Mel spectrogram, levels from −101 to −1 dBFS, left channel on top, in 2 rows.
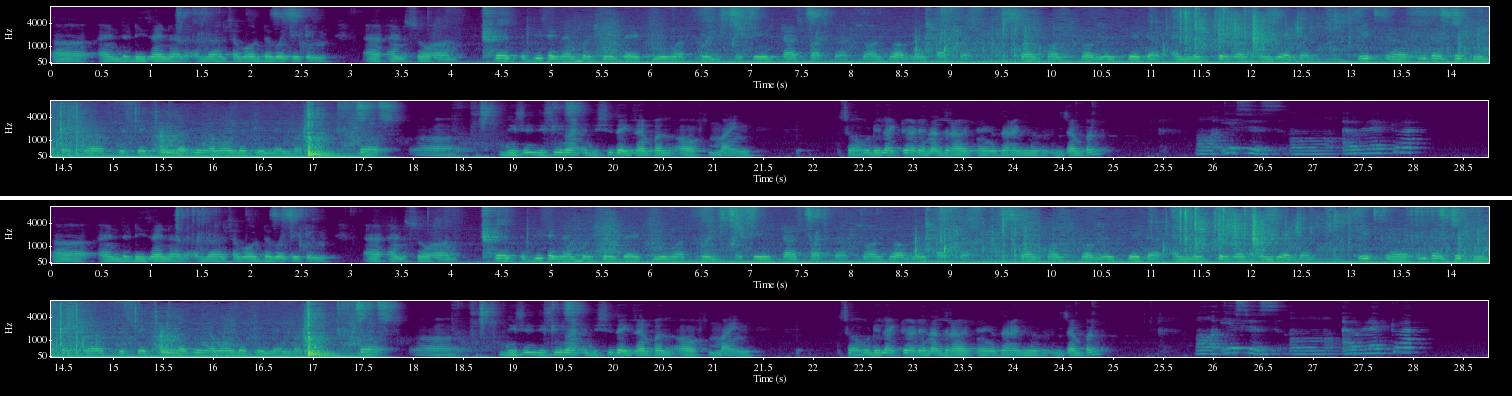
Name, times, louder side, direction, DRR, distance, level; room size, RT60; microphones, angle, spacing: voice 1, 0.0-2.8 3.1-4.1 4.4-9.2 9.7-12.7 13.1-16.9 17.4-18.5 18.9-21.4 22.3-24.9, equal, ahead, 0.7 m, -38 dB
sound 1, 1.2-1.7 2.0-2.7 3.9-4.0 4.3-4.6 6.4-8.3 8.9-9.9 11.9-12.6 13.2-14.4 15.4-15.5 16.5-16.6 17.2-17.9 18.4-18.8 19.3-19.7, right 3 dB, 35° right, 7.7 m, -45 dB
sound 2, 3.8-4.0 4.3-17.7, right 1 dB, 20° right, 1.9 m, -38 dB
voice 2, 25.8-28.0, right 2 dB, 90° right, 4.8 m, -50 dB
17.5 x 16.0 x 3.7 m
head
